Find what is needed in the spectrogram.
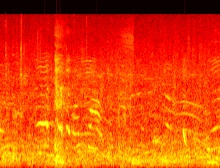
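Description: Crowd chatter: many overlapping voices, with children's voices and calls rising above the general talk, one louder high call about a second in.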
